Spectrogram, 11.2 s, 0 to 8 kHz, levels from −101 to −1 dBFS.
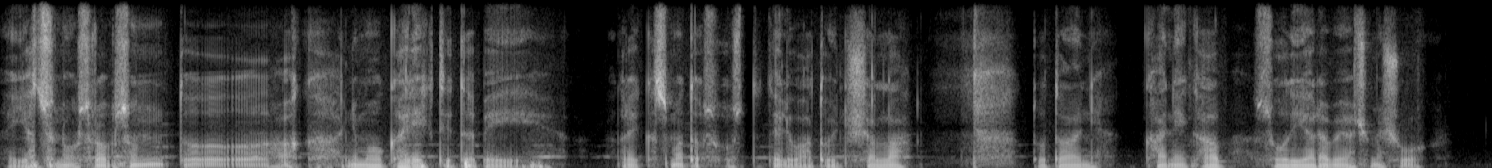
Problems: none marked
